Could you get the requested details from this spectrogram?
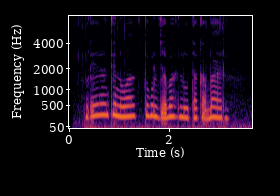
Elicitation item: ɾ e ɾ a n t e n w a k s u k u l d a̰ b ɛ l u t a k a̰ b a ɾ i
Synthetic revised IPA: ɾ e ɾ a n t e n w a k t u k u l d͡ʒ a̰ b a l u t a k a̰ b a ɾ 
